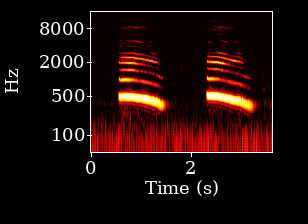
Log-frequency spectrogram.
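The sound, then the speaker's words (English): Someone imitates a whale call with two long, moaning vocal cries, each about a second and sliding gradually downward in pitch, separated by a short pause. “This is my impression of a whale sound.”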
